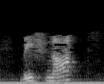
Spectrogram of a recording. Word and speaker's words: Bishnat: Bishmat. Bishnat. I'll get it right in a minute. Bishnat. That's how you say it.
